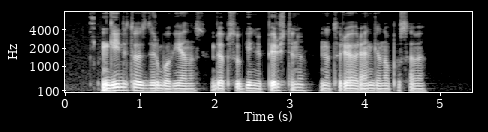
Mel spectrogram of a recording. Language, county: Lithuanian, Kaunas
